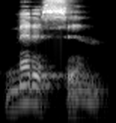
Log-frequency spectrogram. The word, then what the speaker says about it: medicine: take a closer look our first example medicine pronunciation is in medicine medicine medicine is not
